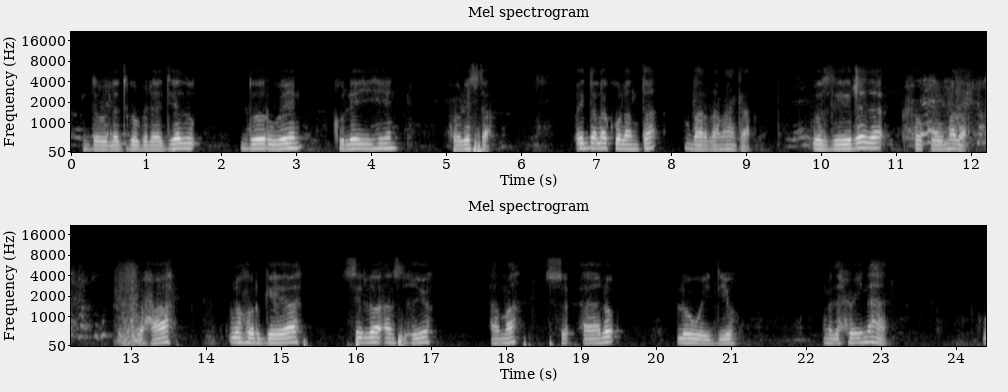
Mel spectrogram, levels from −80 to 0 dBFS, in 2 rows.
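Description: No technical faults can be heard in this speech, which carries the band-limited character of AMR wideband (HD Voice) coding, with audio up to about 7 kHz and the mild coding texture of a mid-range rate, likely around 12.65 kbit/s.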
